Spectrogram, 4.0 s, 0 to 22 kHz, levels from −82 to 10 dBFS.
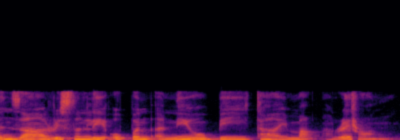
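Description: Speech, with one brief fault. At 3.51 s there is a short disruption from damaged data in a compressed stream. Some of the encoded bytes there are corrupt. The decoder misreads that frame, loses sync, and must find the next valid frame header before clean audio resumes.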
